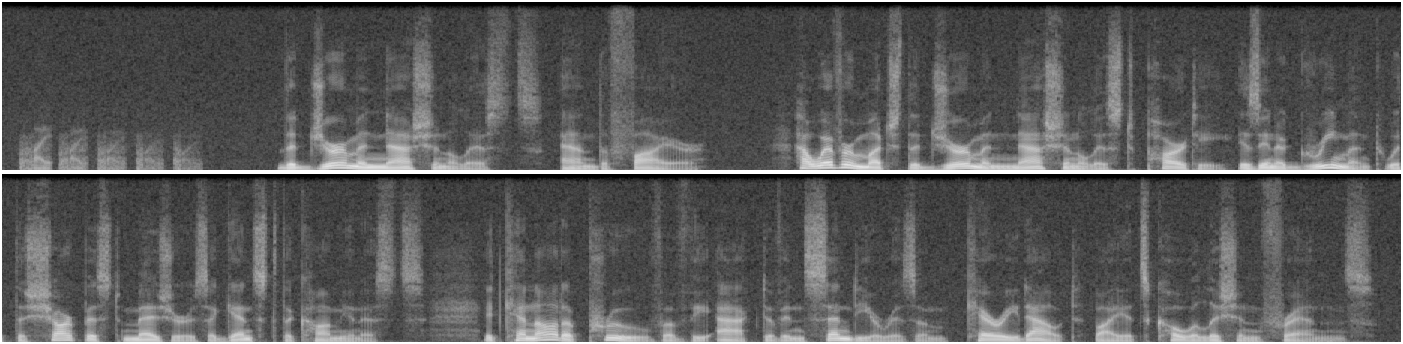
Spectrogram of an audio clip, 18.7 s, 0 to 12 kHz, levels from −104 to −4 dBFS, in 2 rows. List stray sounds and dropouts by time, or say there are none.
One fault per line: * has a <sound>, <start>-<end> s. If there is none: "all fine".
* has a laugh, 0.1-1.3 s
